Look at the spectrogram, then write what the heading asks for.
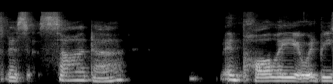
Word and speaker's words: saddhā: to introduce a third faculty and that is sadada German teachers often pronounce it as Sada in paully it would be Sada but it's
